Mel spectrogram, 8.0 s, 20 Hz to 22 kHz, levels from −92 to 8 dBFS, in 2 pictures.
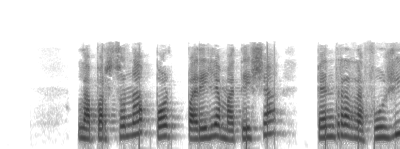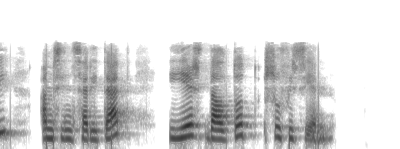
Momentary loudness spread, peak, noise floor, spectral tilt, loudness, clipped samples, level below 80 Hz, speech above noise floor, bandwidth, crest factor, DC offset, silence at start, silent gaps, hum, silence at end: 12 LU; -2 dBFS; -72 dBFS; -4 dB/octave; -20 LUFS; under 0.1%; -58 dBFS; 53 dB; 8.2 kHz; 18 dB; under 0.1%; 0.8 s; 4.33-4.40 s; none; 0.7 s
